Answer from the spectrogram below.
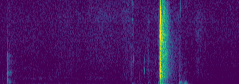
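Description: A sharp smack of a fist punching someone's leg, followed by a couple of softer, muffled thumps. No one speaks, and the rest is near silence.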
